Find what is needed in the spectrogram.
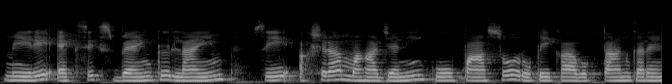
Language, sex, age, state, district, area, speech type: Hindi, female, 45-60, Rajasthan, Jaipur, urban, read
